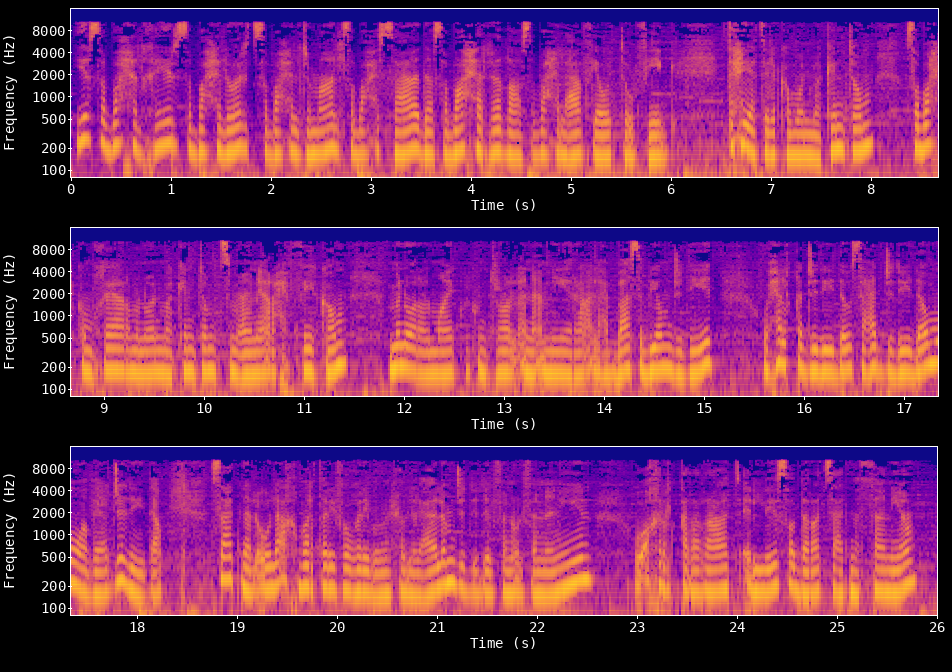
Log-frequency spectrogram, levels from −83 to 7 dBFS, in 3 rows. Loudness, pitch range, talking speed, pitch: -15 LUFS, 165-190 Hz, 140 wpm, 175 Hz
